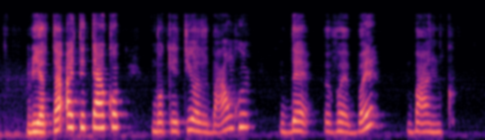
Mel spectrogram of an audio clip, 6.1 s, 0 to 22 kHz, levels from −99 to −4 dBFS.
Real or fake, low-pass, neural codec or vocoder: real; 14.4 kHz; none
